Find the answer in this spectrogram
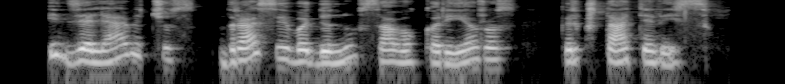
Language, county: Lithuanian, Utena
